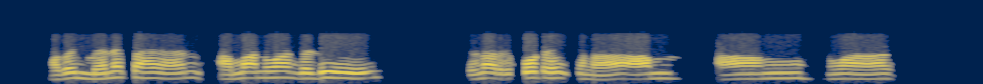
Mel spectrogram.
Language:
Santali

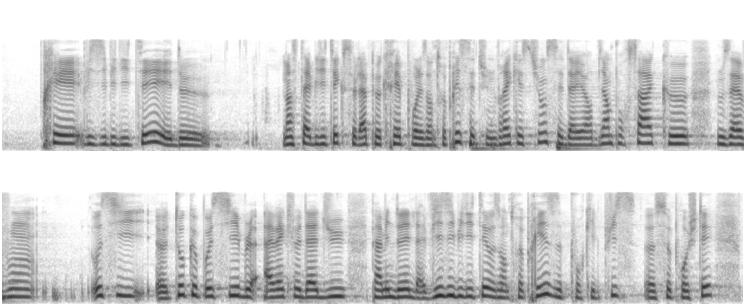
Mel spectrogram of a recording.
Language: French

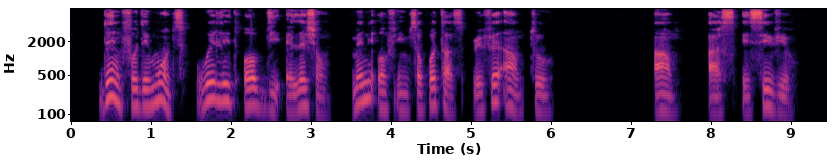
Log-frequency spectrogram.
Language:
Nigerian Pidgin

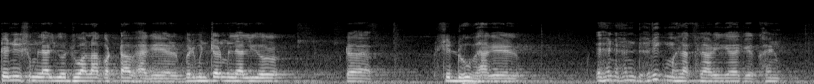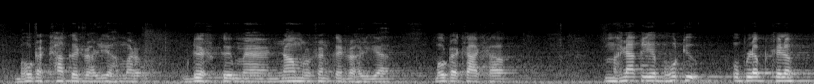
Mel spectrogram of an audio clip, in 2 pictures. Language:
Maithili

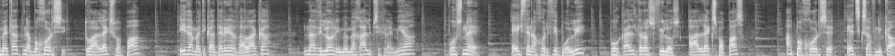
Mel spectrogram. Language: Greek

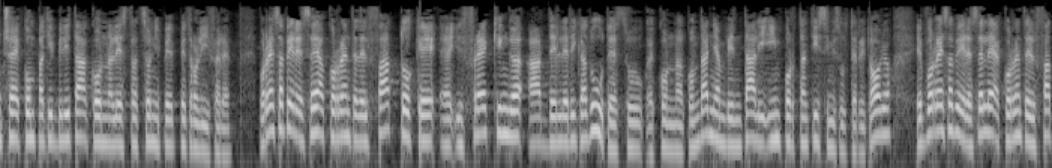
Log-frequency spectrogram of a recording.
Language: Italian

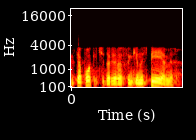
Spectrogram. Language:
Lithuanian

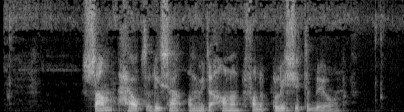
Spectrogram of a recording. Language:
Western Frisian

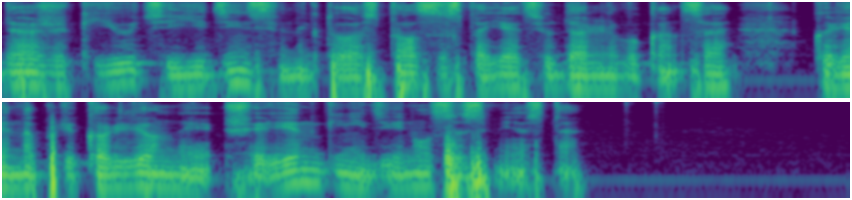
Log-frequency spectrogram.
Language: Russian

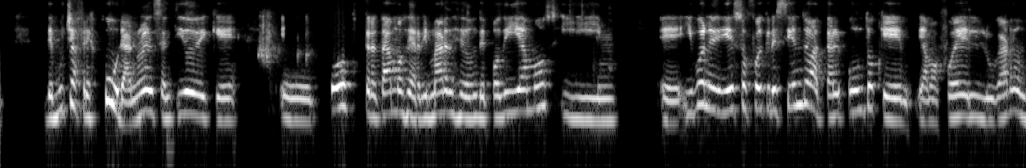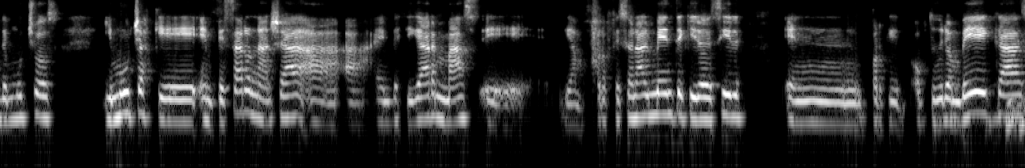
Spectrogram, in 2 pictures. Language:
Spanish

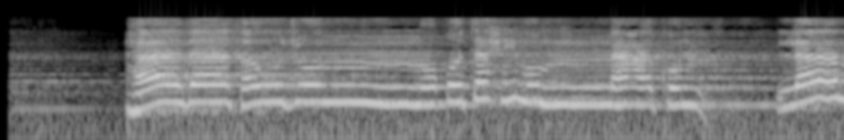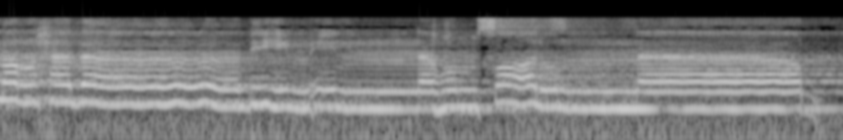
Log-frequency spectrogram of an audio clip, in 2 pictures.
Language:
Arabic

